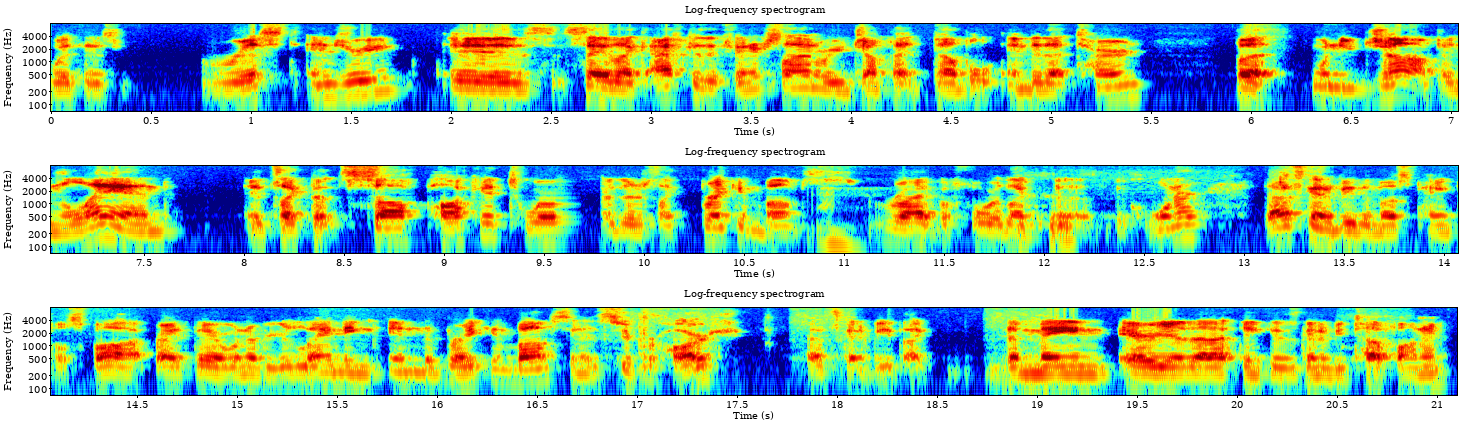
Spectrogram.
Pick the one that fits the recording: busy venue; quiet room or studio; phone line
phone line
